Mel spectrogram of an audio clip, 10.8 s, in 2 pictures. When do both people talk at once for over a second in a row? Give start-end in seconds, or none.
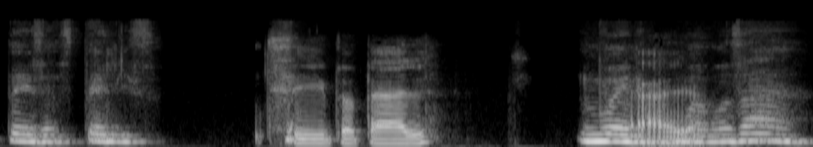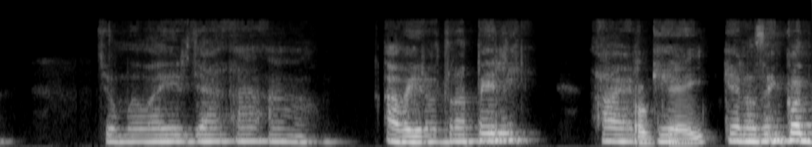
none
